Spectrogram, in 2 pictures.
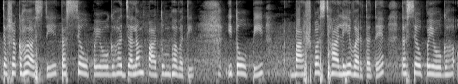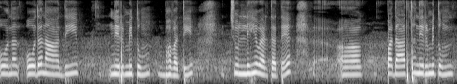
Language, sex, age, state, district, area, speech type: Sanskrit, female, 18-30, Maharashtra, Ahmednagar, urban, spontaneous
